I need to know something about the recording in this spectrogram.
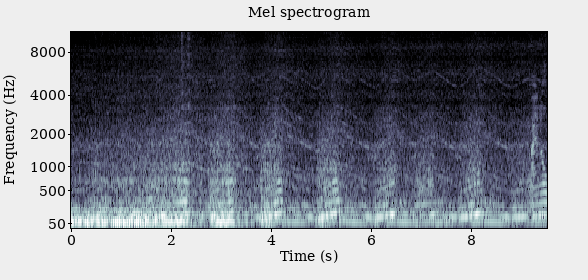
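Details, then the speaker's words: Mazda RX-8 rotary, suspected low compression, would not start after four days sitting in freezing weather: just fired, surges and stumbles as revs rise and sag unevenly under throttle, smoking heavily; flooded with fuel from long cranking. "so this is pretty much uh it's been flooded with me spinning so much so it needs to work this"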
